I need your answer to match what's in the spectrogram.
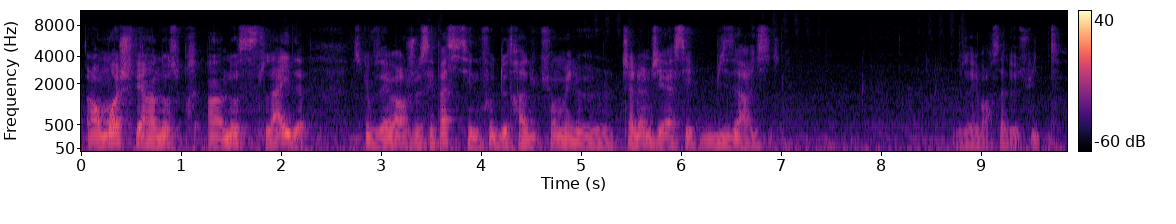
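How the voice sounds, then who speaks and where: A man's voice: on the low side, normal speed, a little mellow, soft background music. A man hosting a game walkthrough, talking casually and correcting himself as he explains moves to viewers. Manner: chatty, self-correcting, addresses viewers directly. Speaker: gaming walkthrough host.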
